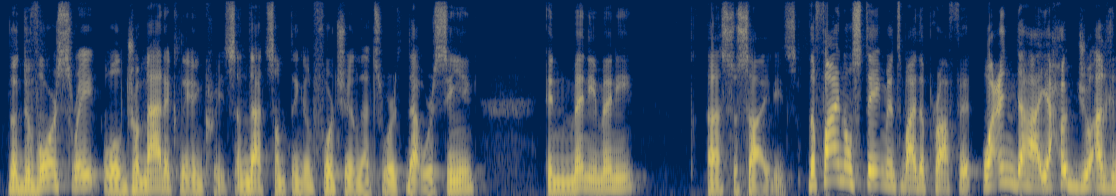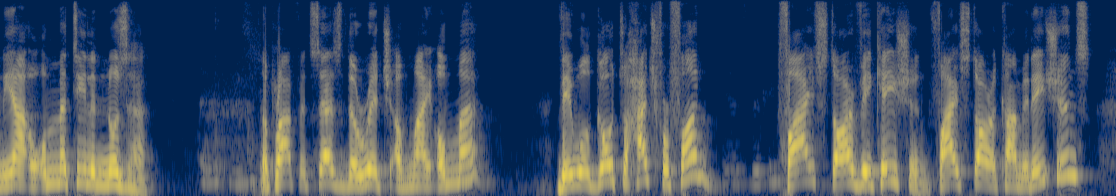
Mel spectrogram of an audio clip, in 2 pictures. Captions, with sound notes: The divorce rate will dramatically increase and that's something unfortunate that we're seeing in many, many societies. The final statement by the Prophet, [Arabic] The Prophet says, the rich of my ummah, They will go to Hajj for fun. Five star vacation, five star accommodations.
